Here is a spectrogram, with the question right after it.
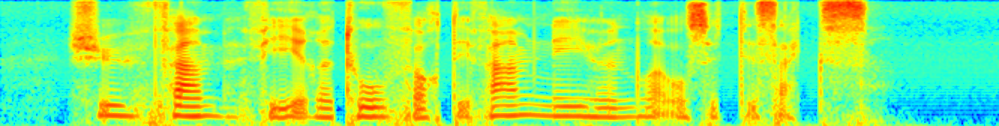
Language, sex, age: Norwegian, female, 38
